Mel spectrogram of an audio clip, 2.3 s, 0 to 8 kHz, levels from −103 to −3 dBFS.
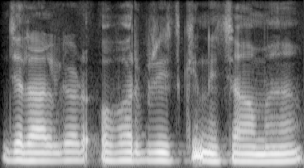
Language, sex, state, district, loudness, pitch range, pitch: Maithili, male, Bihar, Purnia, -14 LUFS, 135-150 Hz, 145 Hz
